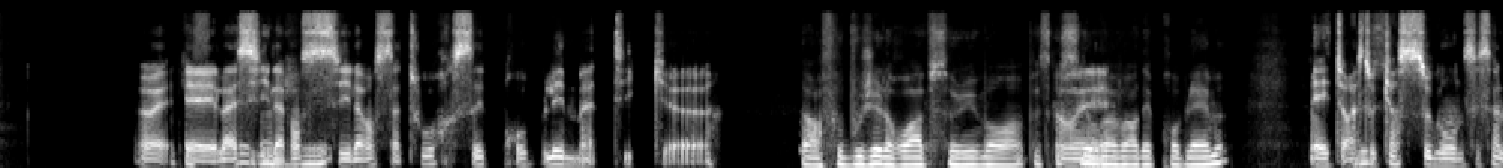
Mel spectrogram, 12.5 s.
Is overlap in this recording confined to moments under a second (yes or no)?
no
